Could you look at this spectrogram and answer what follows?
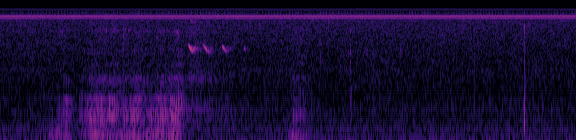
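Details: A dog's rough, rumbling snore through one long breath, then a faint whistle and brief soft snort, in a quiet room: dog snoring.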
